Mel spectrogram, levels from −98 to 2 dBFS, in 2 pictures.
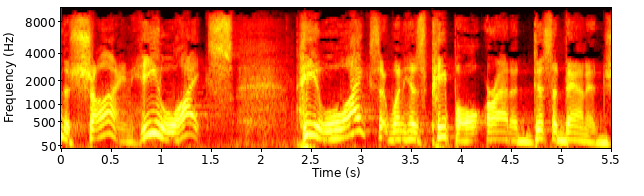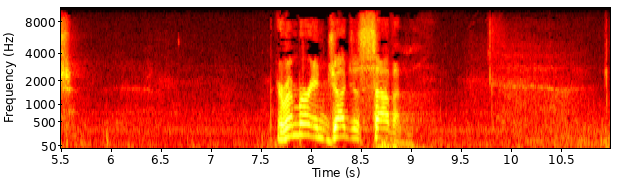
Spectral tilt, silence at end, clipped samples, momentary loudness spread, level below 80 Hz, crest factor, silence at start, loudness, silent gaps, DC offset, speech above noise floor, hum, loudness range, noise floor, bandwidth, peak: -4 dB/octave; 0 s; under 0.1%; 9 LU; -42 dBFS; 20 dB; 0 s; -17 LUFS; none; under 0.1%; 35 dB; none; 6 LU; -52 dBFS; 10.5 kHz; 0 dBFS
